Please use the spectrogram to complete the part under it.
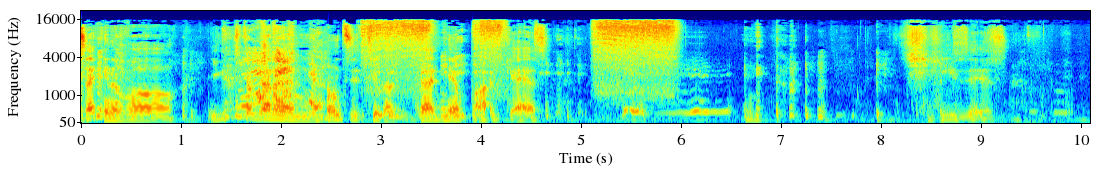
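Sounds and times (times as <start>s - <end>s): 
speech: 0.0s - 5.5s, 8.6s - 9.4s
aerosol spray hissing: 2.8s - 4.4s, 5.1s - 6.0s.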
